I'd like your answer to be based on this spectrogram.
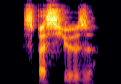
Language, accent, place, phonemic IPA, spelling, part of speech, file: French, France, Lyon, /spa.sjøz/, spacieuse, adjective, LL-Q150 (fra)-spacieuse.wav
- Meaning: feminine singular of spacieux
